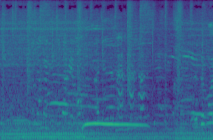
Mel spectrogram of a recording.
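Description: Small harbour ferry's engine running steadily, a low even drone heard from inside the passenger cabin, with voices and music over it.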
